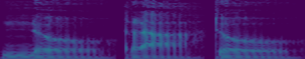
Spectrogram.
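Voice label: "norato", concatenated syllables; Affixing experiment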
